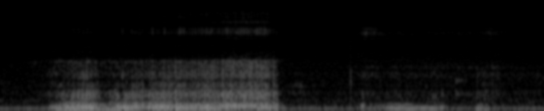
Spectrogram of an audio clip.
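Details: A sleeping puppy, tired after hard play, snoring: a loud, rough, low rattling snore on the in-breath, followed by a quieter, softer breath sound.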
